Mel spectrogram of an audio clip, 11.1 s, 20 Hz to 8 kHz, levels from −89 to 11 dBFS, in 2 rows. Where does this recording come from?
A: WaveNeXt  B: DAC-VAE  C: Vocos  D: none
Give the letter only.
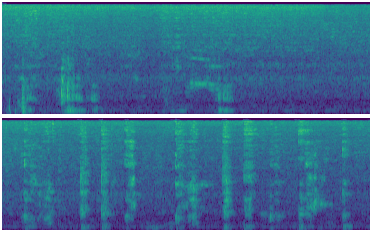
D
